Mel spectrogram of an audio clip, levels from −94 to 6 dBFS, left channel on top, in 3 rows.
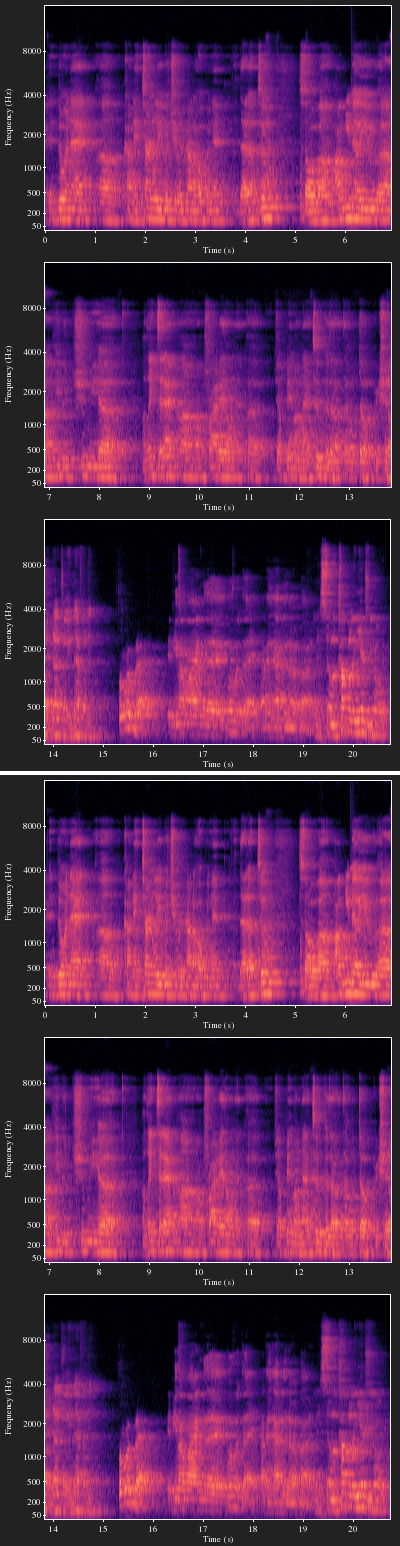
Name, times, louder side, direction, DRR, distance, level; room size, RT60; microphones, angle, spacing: voice 1, 0.1-8.4 8.6-11.3 11.5-13.9, right 1 dB, 50° right, 0 dB, 0.9 m, -27 dB
voice 2, 13.8-14.8 19.2-20.6, left 1 dB, 25° left, 2 dB, 0.4 m, -27 dB
voice 3, 15.3-15.9 16.3-19.2, right 1 dB, 75° right, 1 dB, 0.9 m, -28 dB
8.7 x 4.7 x 2.5 m, 1.4 s
head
